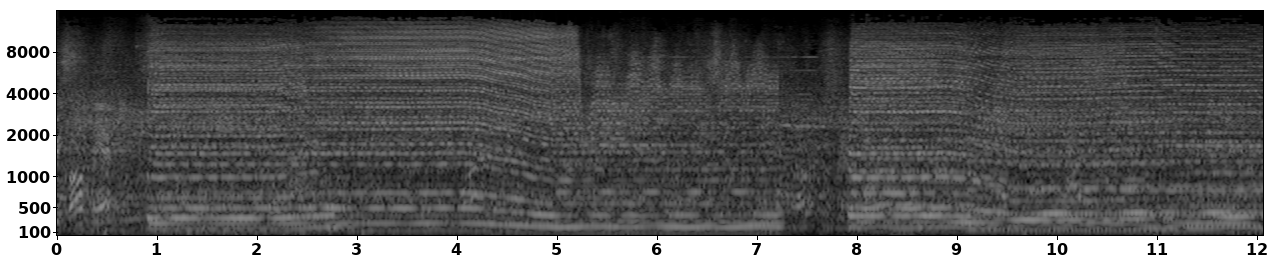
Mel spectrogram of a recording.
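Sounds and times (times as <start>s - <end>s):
synthesizer chord tones: 0.9s - 12.0s.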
